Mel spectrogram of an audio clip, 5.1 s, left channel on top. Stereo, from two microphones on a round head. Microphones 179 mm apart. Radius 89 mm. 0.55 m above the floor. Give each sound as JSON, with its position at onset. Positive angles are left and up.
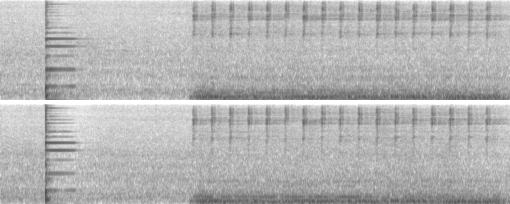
{"t": 0.5, "sound": "a guitar", "side_deg": -50, "distance_m": 0.6}
{"t": 1.9, "sound": "ticking", "side_deg": -25, "distance_m": 5.0}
